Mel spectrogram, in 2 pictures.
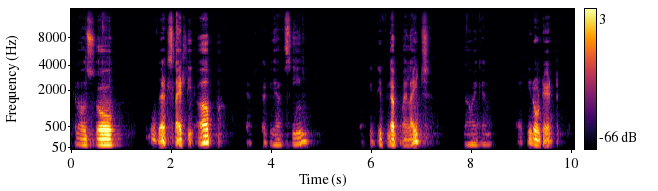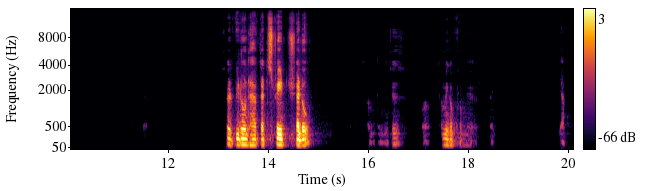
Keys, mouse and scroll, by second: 0.4-1.4 shift+middle drag, 1.4 click, 2.7-4.8 drag, 4.8-9.1 shift+middle drag, 9.1 click, 12.0 shift+middle click, 12.8 click, 14.7 click, 19.2-20.1 shift+middle drag.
